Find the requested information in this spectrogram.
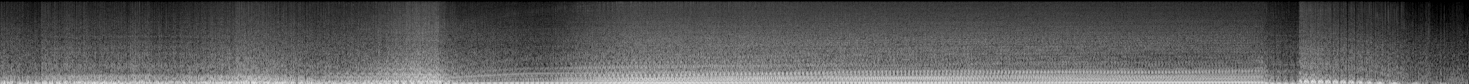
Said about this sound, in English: The engine thrust begins to brighten, changing from a soft purr to a mild grumble as the two ships initiate a forward movement.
